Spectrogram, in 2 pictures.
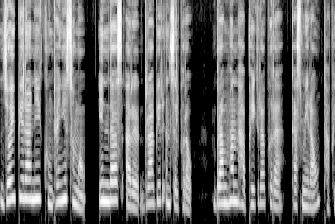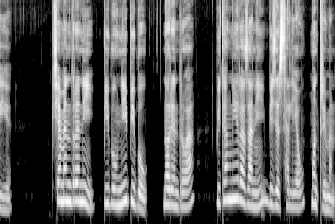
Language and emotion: Bodo, neutral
